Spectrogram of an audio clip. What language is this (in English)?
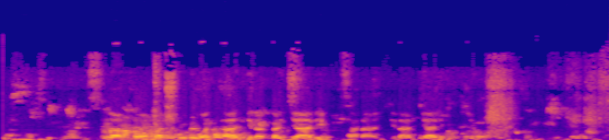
Kinyarwanda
